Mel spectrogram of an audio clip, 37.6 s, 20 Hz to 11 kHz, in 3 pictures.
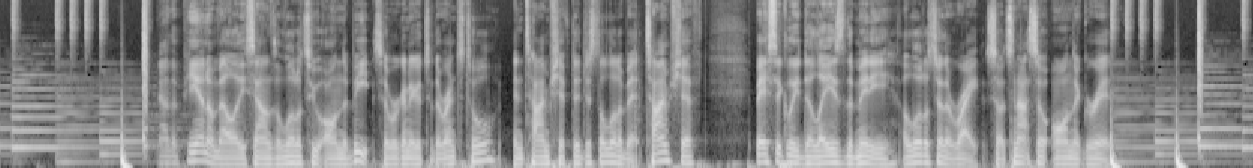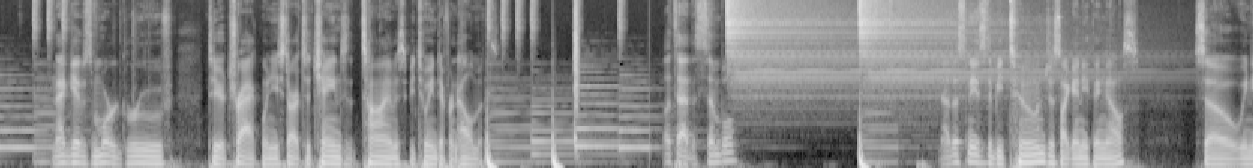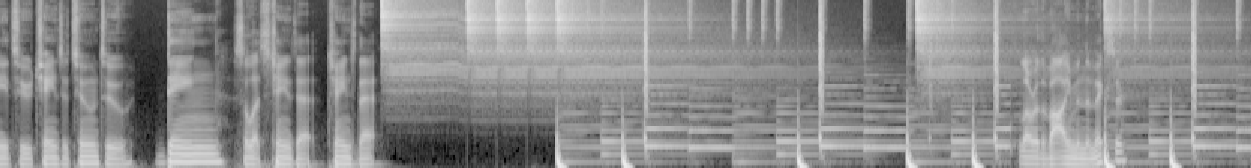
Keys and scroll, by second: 14.0 ctrl+s.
